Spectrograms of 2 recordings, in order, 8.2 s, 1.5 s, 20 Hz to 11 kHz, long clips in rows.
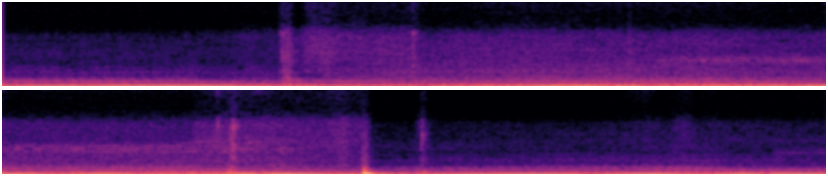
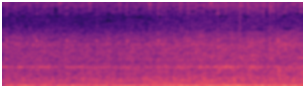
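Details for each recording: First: Nissan Terrano diesel (code P0203) being driven to the garage after a breakdown: rough uneven running with heavy lumpy "tak tak" knocking and misfire; an injector is not working properly, and scanning is planned to find which one. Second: Nissan Terrano diesel after repair (injector serviced, faulty coil replaced, code P0203): idles with a steady, even low rumble, no missing or knocking as before.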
